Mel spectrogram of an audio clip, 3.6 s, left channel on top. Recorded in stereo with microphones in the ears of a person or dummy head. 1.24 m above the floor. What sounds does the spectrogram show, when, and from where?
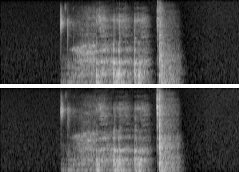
0.9 s laughter: 65° left (ahead or behind), 0.8 m; by 2.2 s 60° left (ahead or behind), 0.9 m
2.3 s a door slam: 55° right (ahead or behind), 1.3 m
